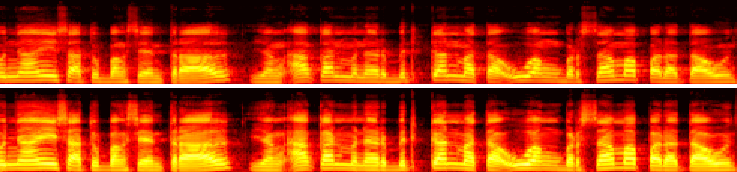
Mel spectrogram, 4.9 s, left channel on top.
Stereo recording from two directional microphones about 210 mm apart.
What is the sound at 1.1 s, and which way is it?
Speech, 50° right (ahead or behind).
